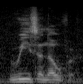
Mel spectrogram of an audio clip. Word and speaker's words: Reasonover: His last name is Reason, the word reason and over together. So it's spelled just like it sounds, Reasonover.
